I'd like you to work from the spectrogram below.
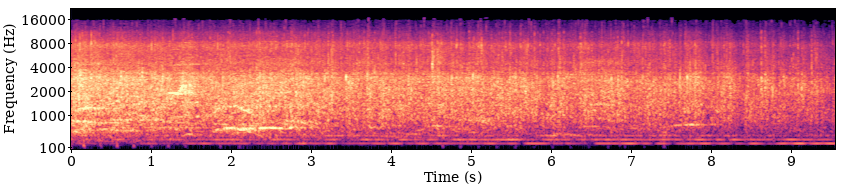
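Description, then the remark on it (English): A church audience gives the Lord a shout and a clap during a morning service, clapping loudly and steadily for about ten seconds, a dense wash of applause with a few voices mixed in, while low sustained organ-like tones hum underneath. “And in the mighty name of Jesus, we all give the Lord a great shout and a great clap this morning in Jesus' mighty name.”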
